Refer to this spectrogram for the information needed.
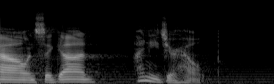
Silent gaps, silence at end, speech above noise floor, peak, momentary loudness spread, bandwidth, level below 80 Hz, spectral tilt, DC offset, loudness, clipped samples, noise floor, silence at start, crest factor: none; 0.75 s; 31 dB; -10 dBFS; 17 LU; 13 kHz; -64 dBFS; -4.5 dB/octave; under 0.1%; -32 LUFS; under 0.1%; -62 dBFS; 0 s; 24 dB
